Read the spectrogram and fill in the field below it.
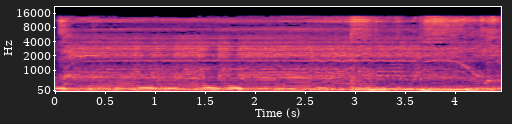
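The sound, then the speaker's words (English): A loud rock track with a singer's raw, sustained scream cutting through dense distorted guitars and pounding drums, the held note sliding downward near the end. “Listen to the scream.”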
